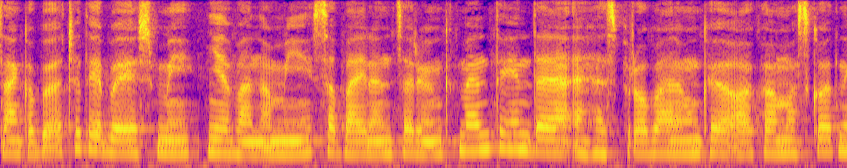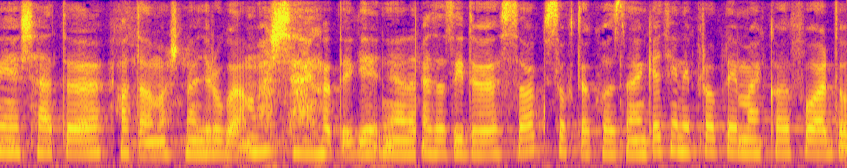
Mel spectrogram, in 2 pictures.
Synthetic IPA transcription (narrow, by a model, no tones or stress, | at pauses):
aːŋkɒbø̰lt͡ʃɛd̪eːbɛeːʃmiɲilvaːnɒmisɒbaːjrɛnt̪sɛɾyŋkmɛnt̪eːnd̪ɛɛɦɛsproːbaːluŋkɒ̰lkɒlmɒsko̞d̪nieːʃhat̪ːhɒt̪ɒlmɒʃnɒɟruɡɒ̰lmɒʃːaːɡo̞t̪iɡeːɲɛlɛzɒzid̪øːsɒkso̞kt̪ɒkho̞zːaːŋkɛɟeːnipro̞bleːmaːkːɒlfo̞rd̪ṵ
